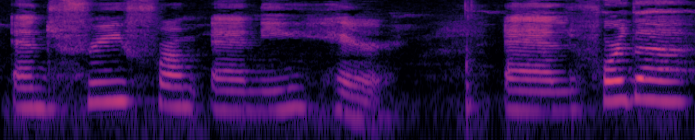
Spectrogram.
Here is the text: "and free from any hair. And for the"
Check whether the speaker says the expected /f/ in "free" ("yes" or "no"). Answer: yes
